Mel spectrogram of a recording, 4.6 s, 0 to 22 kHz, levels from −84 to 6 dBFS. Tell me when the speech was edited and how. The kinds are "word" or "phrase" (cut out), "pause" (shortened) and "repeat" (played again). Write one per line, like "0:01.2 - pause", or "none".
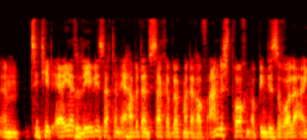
0:01.1 - word
0:02.2 - word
